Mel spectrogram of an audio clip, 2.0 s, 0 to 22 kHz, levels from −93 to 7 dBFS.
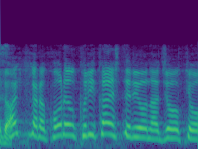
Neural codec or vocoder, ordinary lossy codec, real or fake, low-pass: autoencoder, 48 kHz, 32 numbers a frame, DAC-VAE, trained on Japanese speech; none; fake; 7.2 kHz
